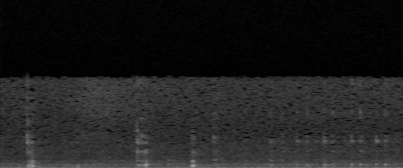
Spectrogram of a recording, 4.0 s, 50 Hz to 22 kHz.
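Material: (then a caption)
Wood. Fingertips and nails tap the side of a small, polished, hollow wooden bowl with a wooden lid held against it. Three louder, dull, hollow knocks, each with a short woody tone near 370 Hz, stand out over a soft low rumble. Fainter taps follow, and each sound dies away almost at once.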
